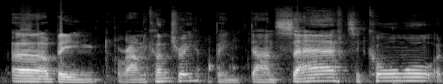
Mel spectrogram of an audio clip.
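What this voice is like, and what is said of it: Put-on Cockney accent. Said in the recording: “That's not a Cornish accent. ... Nope, that's full-on Cockney.”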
